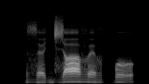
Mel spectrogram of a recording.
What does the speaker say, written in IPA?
z ɛ d͡ʑ a v ɛ v p o

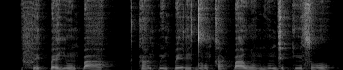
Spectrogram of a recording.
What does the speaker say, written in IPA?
f e˦ k͡p ɛ˦˨ j ũ˨˦ k͡p a˦ | k ã˧ k͡p ĩ˧ k͡p e˦ ɾ i˦˨ d ɔ̃˨ k a˧ k͡p a˧ w ũ˧ b ũ˧ ɡ e˨ k ĩ˧ s o˧

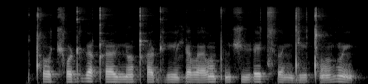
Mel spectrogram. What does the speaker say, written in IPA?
tʰ ɔ t͡ʃʰ ɔ ɖʱ ɯː qʰ ɯː n õ qʰ ɜ ɖʱ eː ʎ ɽ e lˠ ɛ lˠ õ pʼ ĩ ʃ i ɽ ɛ t͡sʰ ʌ n d e tʼ ɔ̃ ʁʷ ẽ

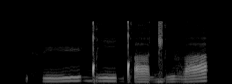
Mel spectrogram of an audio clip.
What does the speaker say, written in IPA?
f yː ɡ͡ǃ iː ǃʼ a ɡ͡ǁ i v a

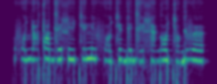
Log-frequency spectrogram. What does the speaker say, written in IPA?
f ɔ̤ ʎ i̤ tˤ e d͡z e ɬ i c e̤ n i f ɔ̤ c e ɡ e d͡z e̤ ɬ a̤ ɡ ɔ c ɔ̤ ɡ ɪ v œ

